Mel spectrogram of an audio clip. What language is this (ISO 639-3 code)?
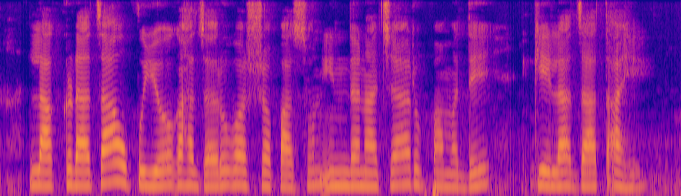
mar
